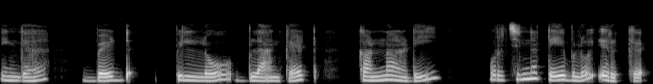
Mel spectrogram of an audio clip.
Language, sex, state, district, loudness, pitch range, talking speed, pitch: Tamil, female, Tamil Nadu, Nilgiris, -17 LUFS, 175-235 Hz, 90 wpm, 195 Hz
